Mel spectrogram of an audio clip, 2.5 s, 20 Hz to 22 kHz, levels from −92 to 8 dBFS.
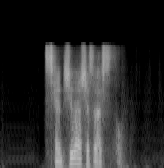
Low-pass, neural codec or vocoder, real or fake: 7.2 kHz; codec, 16 kHz, 0.5 kbps, FreqCodec, smaller model; fake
